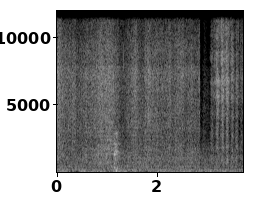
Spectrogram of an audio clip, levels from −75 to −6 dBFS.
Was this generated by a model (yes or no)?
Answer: no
